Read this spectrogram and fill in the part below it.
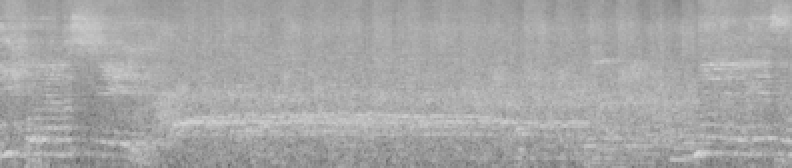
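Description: A church congregation clapping and cheering during a sermon: a loud, dense wall of crowd applause, shouting and whoops that holds steady throughout, close and filling the space.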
